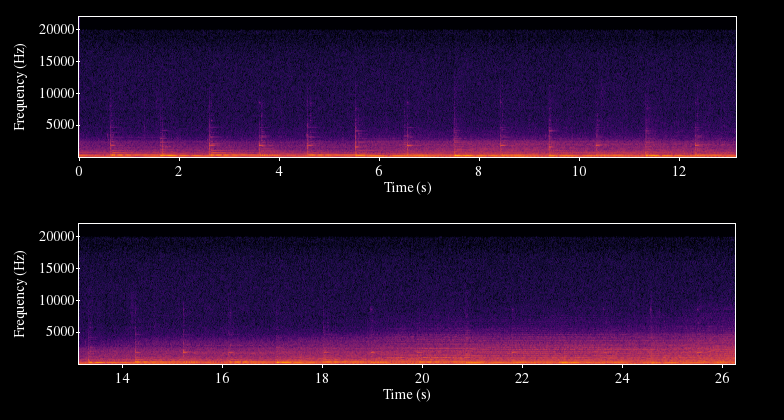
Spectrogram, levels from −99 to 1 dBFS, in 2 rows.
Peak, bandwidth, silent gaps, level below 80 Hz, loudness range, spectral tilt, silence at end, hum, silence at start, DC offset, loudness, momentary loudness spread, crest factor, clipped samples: -14 dBFS; 10 kHz; none; -42 dBFS; 2 LU; -8.5 dB/octave; 0 s; none; 0 s; under 0.1%; -31 LUFS; 7 LU; 16 dB; under 0.1%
